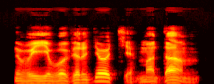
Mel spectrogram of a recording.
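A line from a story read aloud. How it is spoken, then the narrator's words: Soft reply. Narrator (Russian): мягко ответил Хинкль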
